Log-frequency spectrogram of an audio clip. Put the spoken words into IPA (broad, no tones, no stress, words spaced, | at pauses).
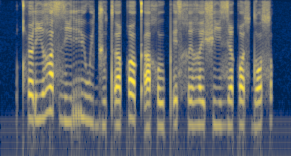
qʰyɾi ʁaszi rywyd͡ʒutʼə qokʼaχu pʼesχiʁeʃi ziqosdɔs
